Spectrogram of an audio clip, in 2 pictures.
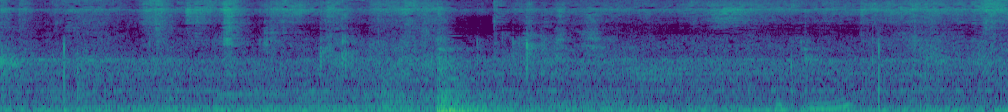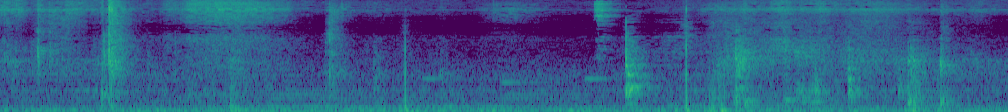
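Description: Kitchen knife and grilled crab-leg shells knocking and clicking on a wooden cutting board as the legs are cut up: one heavier knock about two seconds in and a run of light clicks near the end, over a steady low hum.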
